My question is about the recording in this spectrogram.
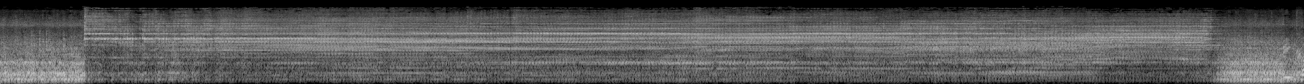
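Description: Steel lawn tractor mower blade being ground on the finer-grit wheel of a Jet bench grinder: a steady, high grinding hiss with thin whining tones, starting about a second in as the blade meets the wheel. The long, continuous grind is the work of taking down a badly worn, rounded edge.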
